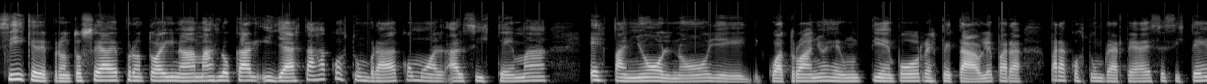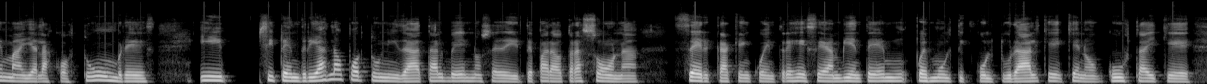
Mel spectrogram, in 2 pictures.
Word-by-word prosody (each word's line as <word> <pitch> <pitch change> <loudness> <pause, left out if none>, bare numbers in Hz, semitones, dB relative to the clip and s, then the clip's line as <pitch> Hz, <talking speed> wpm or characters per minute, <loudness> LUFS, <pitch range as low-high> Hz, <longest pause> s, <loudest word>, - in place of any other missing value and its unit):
Sí, 235 -1 +3
que 200 - +4
de 165 - +5
pronto 155 +1 0
sea 185 +2 +5
de 185 - +4
pronto 180 -1 0
ahí 175 0 +4
nada 170 0 +4
más 175 +1 +2
local 185 0 +3
y 180 -1 -1
ya 165 0 +6
estás 190 +5 0
acostumbrada 180 - -1
como 185 -3 -2
al 150 -1 -2
al 160 0 +2
sistema 165 +2 -2 0.4
español, 165 -6 +2
¿no? 145 +3 -2
Y, 135 -5 -4 0.2
4 150 +1 +1
años 155 +2 +1
es 165 -2 0
un 155 0 -1
tiempo 160 0 0
respetable 150 -3 +1
para 150 -3 0 0.3
para 195 -1 +1
acostumbrarte 155 -4 -4
a 145 +1 -1
ese 150 +2 -6
sistema 165 0 -2
y 140 - -1
a 140 - 0
las 140 -1 -3
costumbres. 145 0 -1 0.4
Y, 185 -1 0 0.2
si 195 - -2
tendrías 170 +1 +3
la 235 +1 +1
oportunidad, 160 -10 0
tal 160 +1 -1
vez, 155 0 0
no 150 -1 -4
sé, 150 +1 -6
de 145 -1 0
irte 130 +2 -4
para 145 -2 -1
otra 145 +3 -3
zona 140 -4 -1 0.3
cerca, 150 -4 +1
que 150 - -5
encuentres 145 +2 -3
ese 155 0 0
ambiente, 150 +1 +1
mu 160 0 0
pues 160 -2 +2
multicultural 145 -1 0
que 150 -2 -3
que 170 - -2
nos 135 -2 -4
gusta 160 -1 0
y 145 - -1
que, 135 -3 -2
155 Hz, 165 wpm, -18 LUFS, 145-175 Hz, 0.4 s, ya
